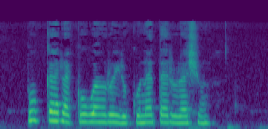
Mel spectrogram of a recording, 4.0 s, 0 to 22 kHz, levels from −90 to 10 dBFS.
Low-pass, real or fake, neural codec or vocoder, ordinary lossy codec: 10.8 kHz; real; none; AAC, 48 kbps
